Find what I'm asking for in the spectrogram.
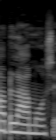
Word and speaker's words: hablamos: We speak is spelt H-A-B-L-A-M-O-S, so it ends in an S, therefore follows the onus rule. The onus rule tells us that words ending in N or S receive the same stress as words ending in a vowel, and so they're stressed on the penultimate, on the next to last syllable.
